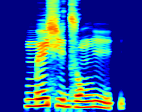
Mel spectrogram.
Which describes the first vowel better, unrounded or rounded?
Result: unrounded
